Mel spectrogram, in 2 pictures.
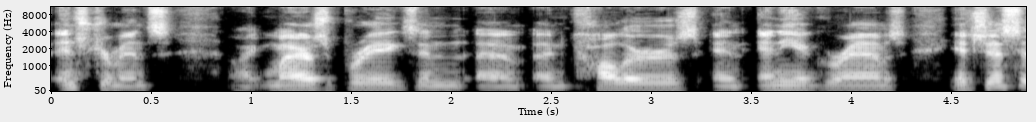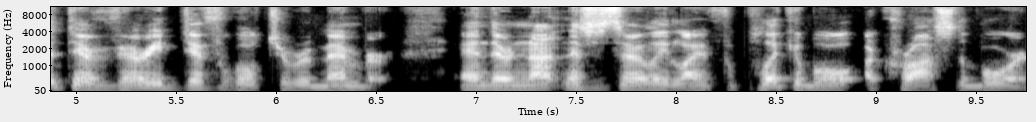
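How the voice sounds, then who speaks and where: A man with a plain, everyday voice, medium pitch, ordinary pitch variation and a moderate pace, on a very clean recording with a silent background. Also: dry, close sound with no echo. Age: 60s. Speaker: human behavior coach and trainer. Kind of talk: interview on live video chat.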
